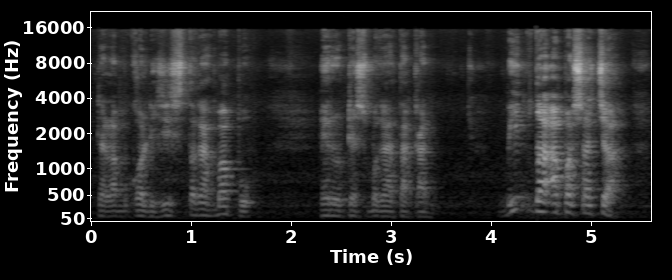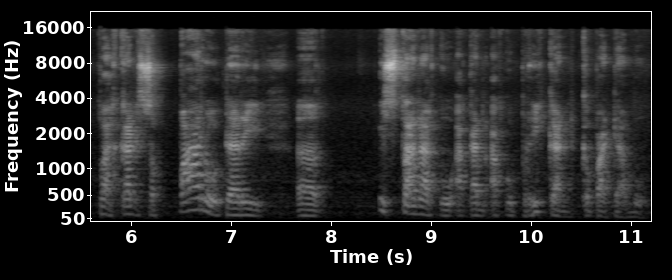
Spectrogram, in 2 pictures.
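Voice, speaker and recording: Hoarse priest with a cold, slow. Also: male voice, lowish voice, big pitch swings, sharp tone, reverberant, a little hiss or hum. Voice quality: husky, a little nasal. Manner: chuckles often, storytelling; playful, mimics lion dance sounds. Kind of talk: homily.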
